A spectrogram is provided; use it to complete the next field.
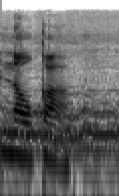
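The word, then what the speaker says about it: Nauka: मदद करने वाली मददगार और हामी नाम है नौका नौका की मानी हर चीज की महारत और इसकी स्पेलिंग है एन ए यू क ए नाम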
